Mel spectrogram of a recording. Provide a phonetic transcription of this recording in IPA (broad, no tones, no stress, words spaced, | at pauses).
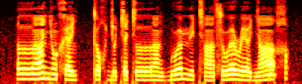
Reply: lːãɟõ xɛʎtːuχɟocac lːãɡɡ͡buə̯ mʲɛcʰãsuə̯ ɹeə̯ɟãχ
